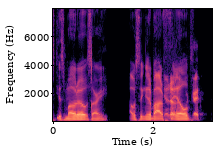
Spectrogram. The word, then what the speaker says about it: Gizmodo: Wow, Gizmondo really changed. And it's pronounced Gizmodo. Wow, yeah. Oh, it's Gizmodo.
